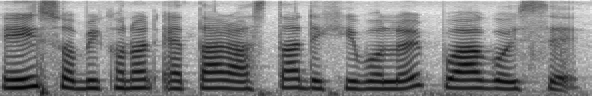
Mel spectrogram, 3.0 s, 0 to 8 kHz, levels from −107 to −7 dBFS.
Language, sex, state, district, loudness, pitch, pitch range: Assamese, female, Assam, Kamrup Metropolitan, -15 LUFS, 250 Hz, 235-260 Hz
